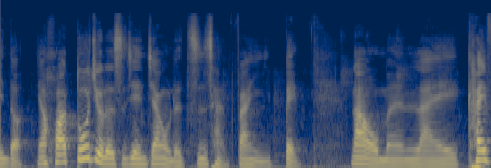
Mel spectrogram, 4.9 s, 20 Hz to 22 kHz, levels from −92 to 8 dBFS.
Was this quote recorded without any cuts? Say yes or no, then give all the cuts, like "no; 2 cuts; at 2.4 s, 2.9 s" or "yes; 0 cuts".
yes; 0 cuts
